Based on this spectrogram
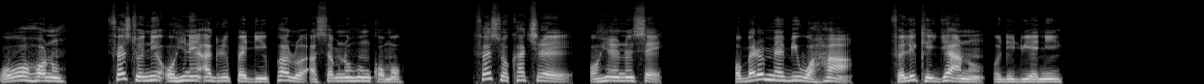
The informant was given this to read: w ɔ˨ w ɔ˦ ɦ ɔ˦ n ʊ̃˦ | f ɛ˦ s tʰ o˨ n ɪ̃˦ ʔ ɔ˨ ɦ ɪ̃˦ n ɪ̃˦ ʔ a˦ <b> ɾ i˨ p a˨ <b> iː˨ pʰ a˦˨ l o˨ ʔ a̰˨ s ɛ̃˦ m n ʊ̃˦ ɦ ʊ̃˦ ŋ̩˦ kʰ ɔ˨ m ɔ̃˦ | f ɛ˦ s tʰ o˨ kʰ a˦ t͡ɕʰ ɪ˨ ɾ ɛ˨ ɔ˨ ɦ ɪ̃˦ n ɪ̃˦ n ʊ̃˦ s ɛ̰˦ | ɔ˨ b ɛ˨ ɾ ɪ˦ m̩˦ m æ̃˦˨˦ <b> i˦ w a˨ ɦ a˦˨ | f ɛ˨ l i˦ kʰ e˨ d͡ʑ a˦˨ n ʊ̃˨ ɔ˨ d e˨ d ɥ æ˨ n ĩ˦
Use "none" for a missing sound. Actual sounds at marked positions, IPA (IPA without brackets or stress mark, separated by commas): ɡ, d, b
